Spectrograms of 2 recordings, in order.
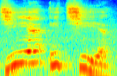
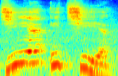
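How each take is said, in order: First: The t and d are palatalized, like ch and j. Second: The same.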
